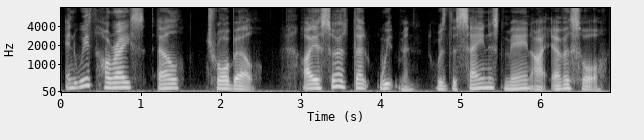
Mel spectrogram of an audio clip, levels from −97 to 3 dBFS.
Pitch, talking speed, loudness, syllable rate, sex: 145 Hz, 140 wpm, -20 LUFS, 4.2 syllables/s, male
